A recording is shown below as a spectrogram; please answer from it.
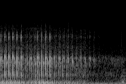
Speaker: These are the sounds of a barracks asleep in the pre-reveille darkness of early morning. The snore, the muffled cough, and the squeak of an Air Force bunk spring.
